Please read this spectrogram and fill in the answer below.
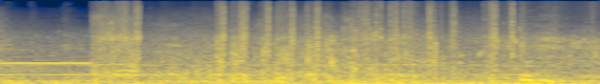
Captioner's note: richard laughs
